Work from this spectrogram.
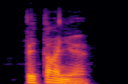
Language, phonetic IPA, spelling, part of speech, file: Polish, [pɨˈtãɲɛ], pytanie, noun, Pl-pytanie.ogg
